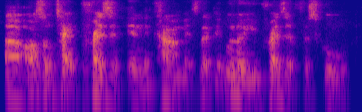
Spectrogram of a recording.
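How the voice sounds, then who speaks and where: Low-voiced man hosting live from a hospital room. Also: big pitch swings, fairly quick, a bit bright, a little hiss or hum. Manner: conversational, emphatic, uses repetition for effect. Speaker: host of a live political commentary show. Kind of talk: live political commentary, direct address to viewers.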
